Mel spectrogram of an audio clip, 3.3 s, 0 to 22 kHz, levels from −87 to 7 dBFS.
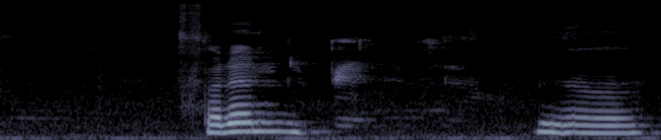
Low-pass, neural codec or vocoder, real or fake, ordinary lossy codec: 19.8 kHz; vocoder, 44.1 kHz, 128 mel bands every 256 samples, BigVGAN v2; fake; none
